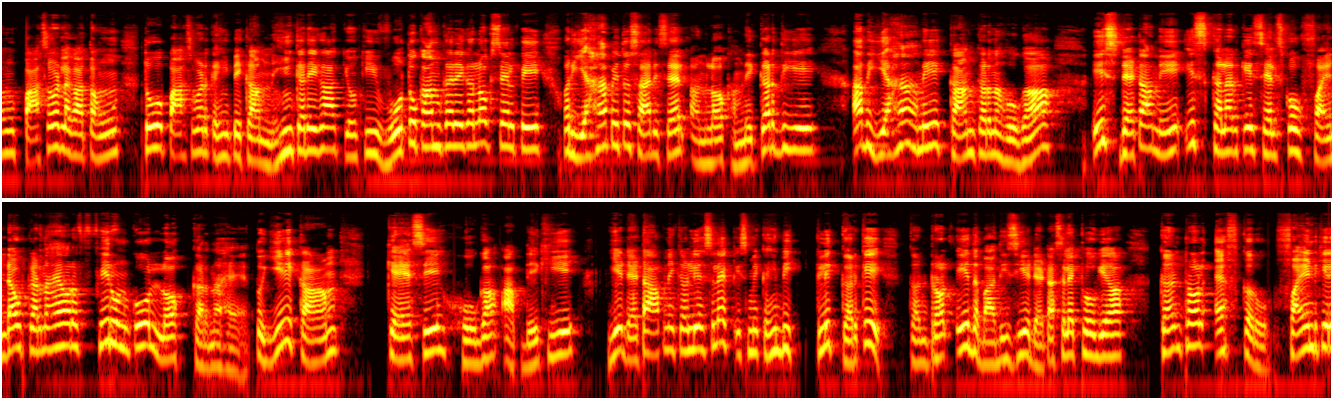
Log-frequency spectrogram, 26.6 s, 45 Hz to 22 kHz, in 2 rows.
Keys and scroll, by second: 22.5 ctrl+a, 26.0 ctrl+f.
